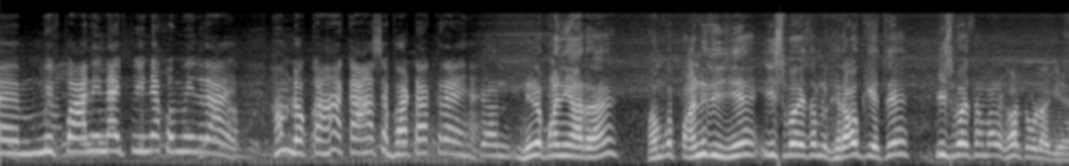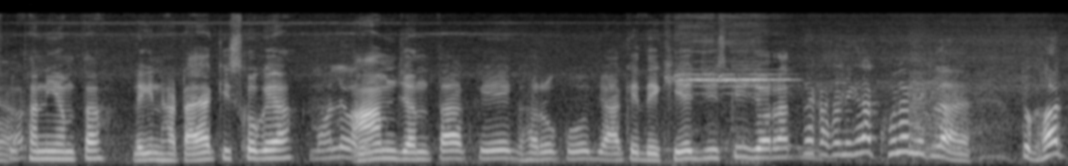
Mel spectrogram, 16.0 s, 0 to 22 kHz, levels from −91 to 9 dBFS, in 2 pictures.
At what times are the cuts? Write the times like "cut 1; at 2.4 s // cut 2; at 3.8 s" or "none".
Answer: cut 1; at 3.7 s // cut 2; at 8.0 s // cut 3; at 14.0 s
